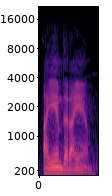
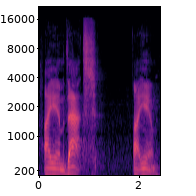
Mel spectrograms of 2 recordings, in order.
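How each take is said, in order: First: The word 'that' carries no special stress. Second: The word 'that' carries strong stress. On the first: God simply names himself as the one who exists. "Some translations say" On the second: God is the one original God, not one of many. "Or if you change the emphasis on that"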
